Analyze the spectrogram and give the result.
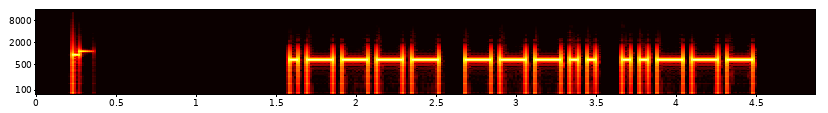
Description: Morse code, heard as a keyed tone, about 22 wpm, 700 Hz. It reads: 182
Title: Numbers - 3-Digit 22wpm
